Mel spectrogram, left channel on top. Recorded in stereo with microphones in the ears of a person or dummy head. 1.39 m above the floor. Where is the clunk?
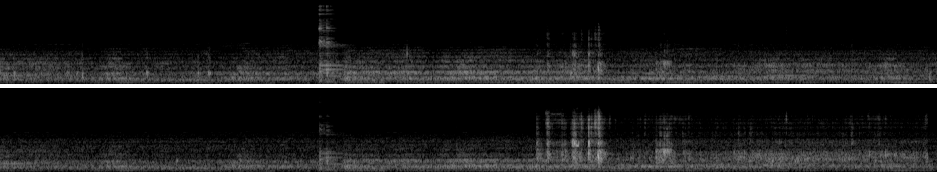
60° left (ahead or behind).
